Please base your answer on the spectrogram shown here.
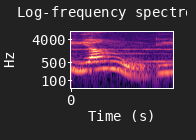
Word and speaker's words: यं: पर बिंदी देना, और इसका उच्चारण है यंग, या, और ये अंग है ना।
